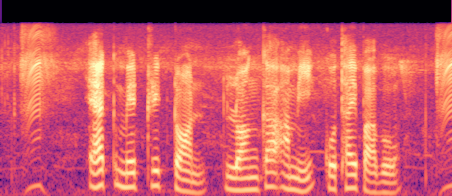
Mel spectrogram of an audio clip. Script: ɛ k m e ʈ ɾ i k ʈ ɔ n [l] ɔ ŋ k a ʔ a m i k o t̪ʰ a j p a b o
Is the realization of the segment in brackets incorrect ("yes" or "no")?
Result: no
